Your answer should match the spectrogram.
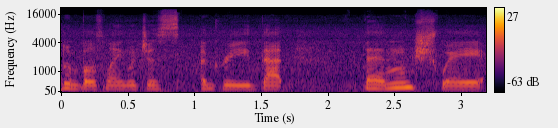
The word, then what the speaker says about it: feng shui: both languages agreed that feng shui and fung soy are the proper pronunciations and i just wanted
